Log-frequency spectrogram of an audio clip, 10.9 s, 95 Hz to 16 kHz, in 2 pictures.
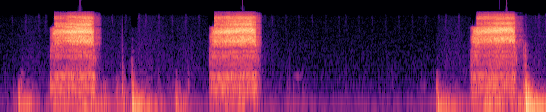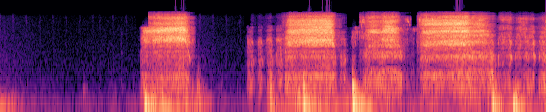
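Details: Owlets in a nest box at 3:21 am on 28 May 2023 give loud raspy hisses, sparse at first with long gaps, then a quick overlapping series near the end, mixed with low bumping sounds.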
